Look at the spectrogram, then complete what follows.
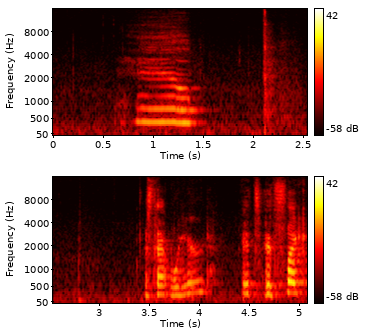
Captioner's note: whispers; whispers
